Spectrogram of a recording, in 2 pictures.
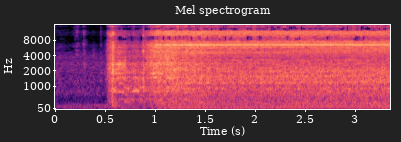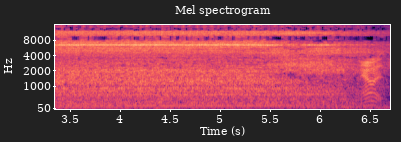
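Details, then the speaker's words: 1980 International Scout Rallye V8, sat 15 years, after fixing a poorly running carbureted engine: brief crank, catches at once and settles into a smooth, even idle with no misses or knocks; normal start and idle. "starts right up and sounds like a new car. It sounds like a sewing machine."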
